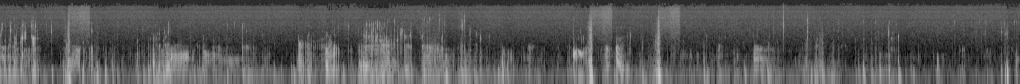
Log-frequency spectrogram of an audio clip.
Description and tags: My gut was particularly loud after eating lasagna, so I figured I’d get some cool sound bites by pressing the microphone end into my gut.
Body, Digestion, Intestinal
